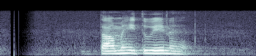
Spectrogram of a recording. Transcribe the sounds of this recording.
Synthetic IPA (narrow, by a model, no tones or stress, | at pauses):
t̪aməɦit̪uʋeːnəɦ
